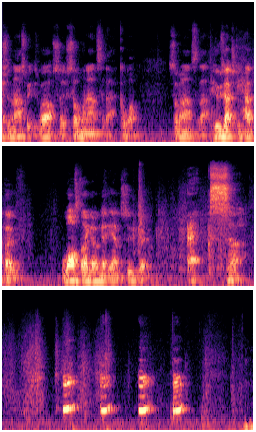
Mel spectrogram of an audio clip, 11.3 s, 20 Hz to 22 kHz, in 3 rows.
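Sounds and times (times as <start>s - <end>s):
speech: 0.2s - 7.5s
person imitating a creaking door opening: 8.4s - 10.4s.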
